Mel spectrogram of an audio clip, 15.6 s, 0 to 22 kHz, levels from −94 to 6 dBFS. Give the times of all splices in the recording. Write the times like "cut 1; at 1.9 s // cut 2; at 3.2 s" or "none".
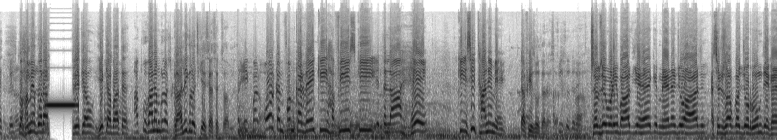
cut 1; at 4.7 s // cut 2; at 11.7 s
